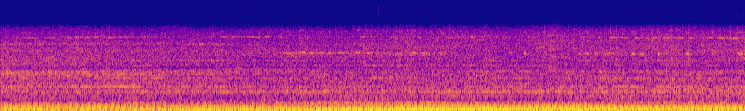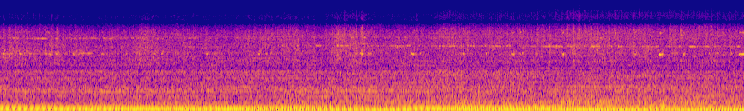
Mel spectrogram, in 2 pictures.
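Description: Diesel freight locomotives running with a steady low rumble as a freight train moves past, with faint high tones coming and going.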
